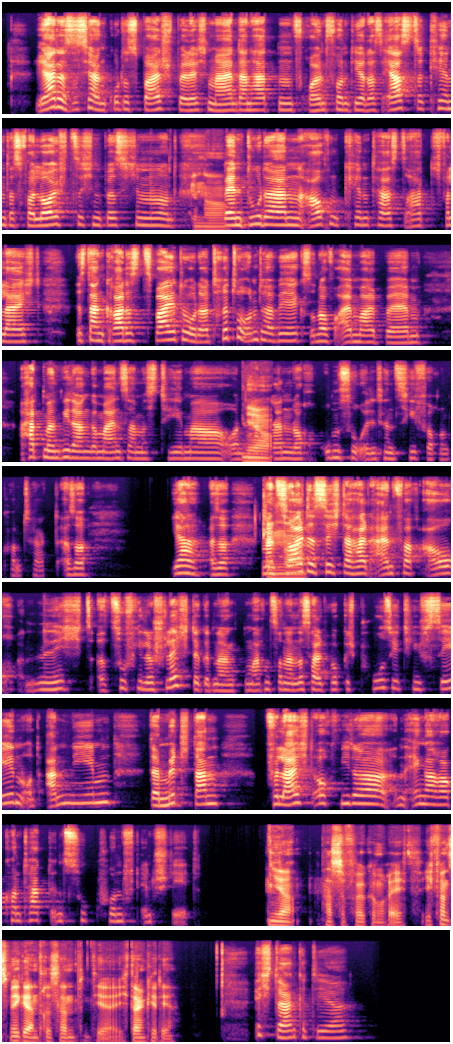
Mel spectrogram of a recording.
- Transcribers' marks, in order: other background noise; stressed: "schlechte"
- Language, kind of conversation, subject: German, podcast, Wie baust du langfristige Freundschaften auf, statt nur Bekanntschaften?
